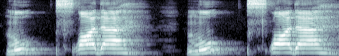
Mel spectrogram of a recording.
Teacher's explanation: یہاں پر صاد ادا کرنا ہے، صاد، اور یہ موٹے حروف میں سے ہے، اسے موٹا ادا کرنا ہے۔ · زبان کی جڑ اور زبان کا درمیان جب اوپر تالو کی طرف اٹھیں گے تو پھر صاد موٹا ادا ہوگا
